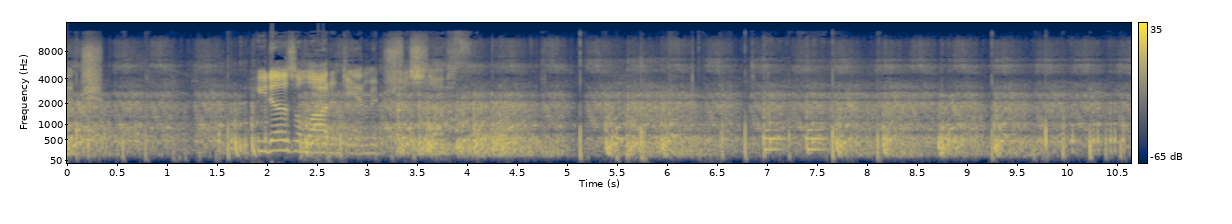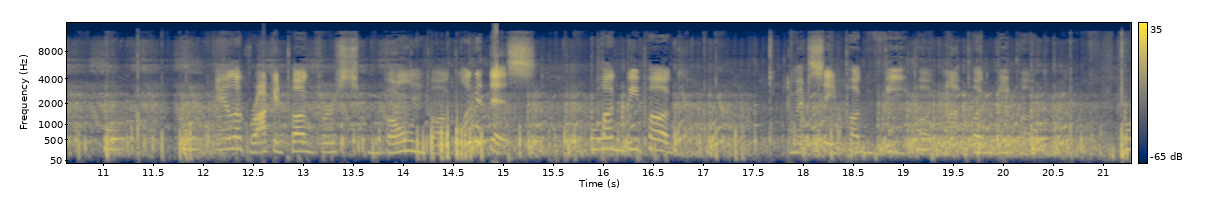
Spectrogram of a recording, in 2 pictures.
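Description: Upbeat electronic game music plays throughout.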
